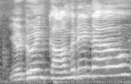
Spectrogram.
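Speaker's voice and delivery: put-on Indian accent.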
